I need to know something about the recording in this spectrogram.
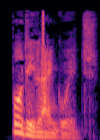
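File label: "body language", British English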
